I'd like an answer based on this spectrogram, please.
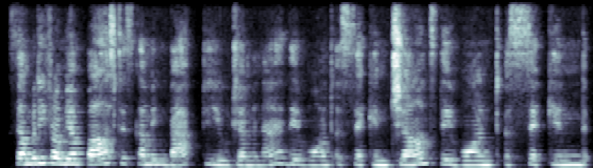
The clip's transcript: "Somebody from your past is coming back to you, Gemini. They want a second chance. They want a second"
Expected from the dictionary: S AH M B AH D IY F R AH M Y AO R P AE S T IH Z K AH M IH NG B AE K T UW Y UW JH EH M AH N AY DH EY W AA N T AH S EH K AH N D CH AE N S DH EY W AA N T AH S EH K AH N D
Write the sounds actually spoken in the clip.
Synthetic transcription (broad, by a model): S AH M B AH D IY F R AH M Y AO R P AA S T IH Z K AH M IH NG B AE K T UW Y UW JH EH M AH N AY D EY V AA N T AH S EH K AH N D CH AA N S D EY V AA N T AH S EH K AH N D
